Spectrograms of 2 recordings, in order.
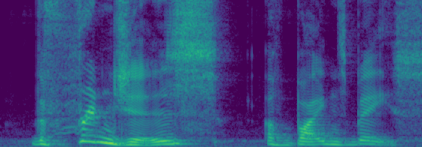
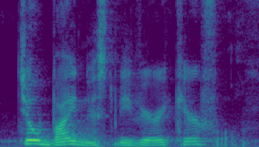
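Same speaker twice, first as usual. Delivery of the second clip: ordinary talk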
